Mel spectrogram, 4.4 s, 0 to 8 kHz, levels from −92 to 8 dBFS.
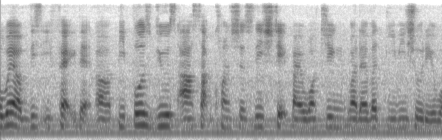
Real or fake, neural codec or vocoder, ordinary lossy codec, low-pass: real; none; none; 7.2 kHz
